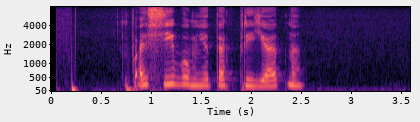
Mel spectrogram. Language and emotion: Russian, positive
